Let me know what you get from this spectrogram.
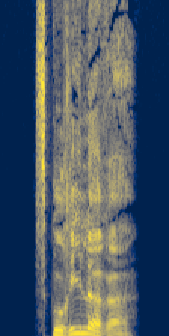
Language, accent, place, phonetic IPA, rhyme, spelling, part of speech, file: German, Germany, Berlin, [skʊˈʁiːləʁə], -iːləʁə, skurrilere, adjective, De-skurrilere.ogg
- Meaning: inflection of skurril: 1. strong/mixed nominative/accusative feminine singular comparative degree 2. strong nominative/accusative plural comparative degree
